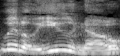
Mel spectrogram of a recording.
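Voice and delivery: saucy, cheeky, high voice. Reading a railway story, one engine answers another, cheeky. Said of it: "replied Percy cheekily".

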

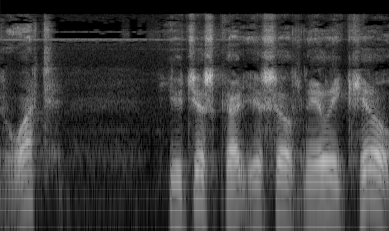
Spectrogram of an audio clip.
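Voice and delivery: ordinary delivery

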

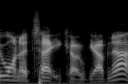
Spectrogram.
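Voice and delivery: put-on Cockney accent. Asked by another speaker to try the phrase, in a Cockney accent. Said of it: "Someone want to do a Cockney accent?".

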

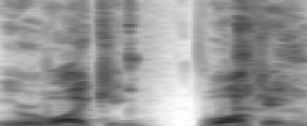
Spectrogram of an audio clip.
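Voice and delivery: British accent. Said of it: "I don't know why I turned British".

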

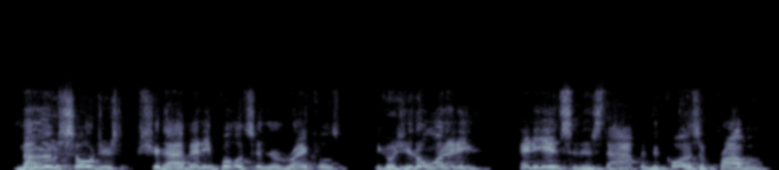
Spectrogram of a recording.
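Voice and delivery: normal talking voice

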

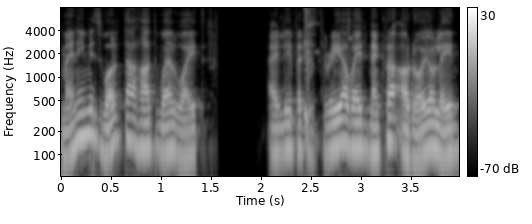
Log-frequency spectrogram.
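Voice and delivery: dubbed, synthesized-sounding synthetic voice. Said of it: "Hatsune Miku is, is [name], and she's like".

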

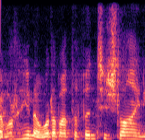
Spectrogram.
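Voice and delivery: shrunken, small, soft little voice. Retelling what a friend said: Matty's little voice. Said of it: "in his little voice".

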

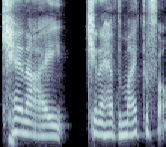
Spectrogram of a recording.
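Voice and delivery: put-on whispered voice. Retelling how an inmate asked for the microphone: imitating a whisper. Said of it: "she whispers".

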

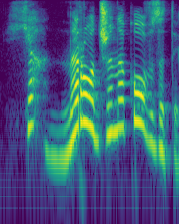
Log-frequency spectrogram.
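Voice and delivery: gleeful, high, loud cry of delight. Everest answers when asked who wants to go sliding, joyful exclamation. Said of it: "радісно вигукнула Еверест".

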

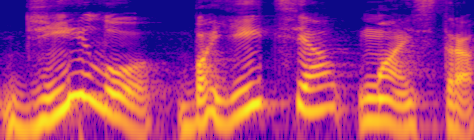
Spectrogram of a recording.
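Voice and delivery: emphasis landing on діло. Answering a question, singling out the key word by voice: stress on "діло". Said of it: "І у відповіді я виділяю голосом слово «діло»".

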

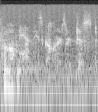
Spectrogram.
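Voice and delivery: very quiet whispering.

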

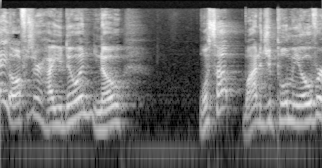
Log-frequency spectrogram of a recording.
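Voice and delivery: casual, relaxed tone. Acting out a driver speaking to the officer: imitating a casual tone. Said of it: "speak to the officer very casually".

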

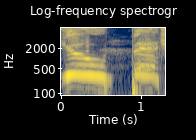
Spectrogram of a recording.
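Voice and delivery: very high-pitched shriek at the top of the lungs. Retelling how they yelled out in a gaming hall, re-enacting a top-of-lungs yell. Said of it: "just some dude just yells".

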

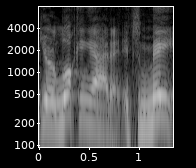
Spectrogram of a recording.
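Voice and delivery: ordinary talk

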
